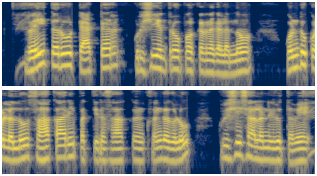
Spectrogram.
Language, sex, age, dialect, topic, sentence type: Kannada, male, 51-55, Mysore Kannada, agriculture, statement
